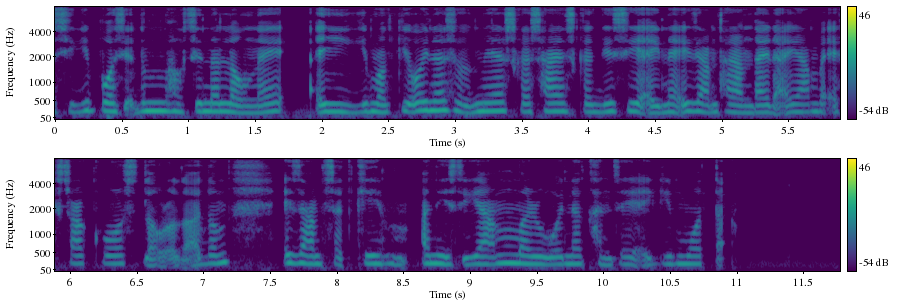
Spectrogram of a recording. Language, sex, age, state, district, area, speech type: Manipuri, female, 18-30, Manipur, Kakching, rural, spontaneous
